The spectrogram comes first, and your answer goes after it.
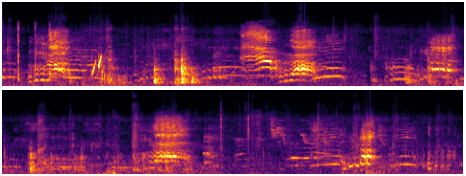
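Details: Sirohi breed goats, bucks and does, kept at a goat farm; repeated wavering, nasal bleats from several animals in turn, some rising then falling, with brief gaps between calls and faint human voices in the background.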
